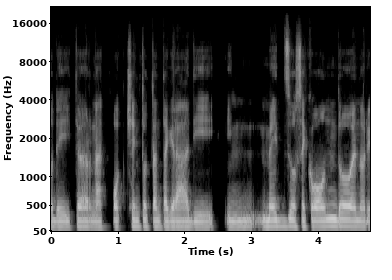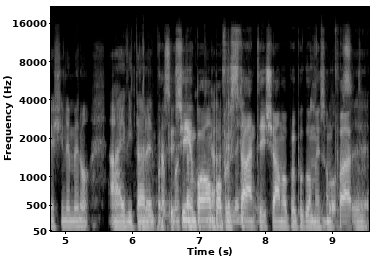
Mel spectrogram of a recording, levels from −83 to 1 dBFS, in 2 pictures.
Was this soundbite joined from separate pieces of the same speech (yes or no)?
yes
